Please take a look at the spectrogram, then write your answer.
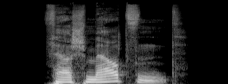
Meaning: present participle of verschmerzen
- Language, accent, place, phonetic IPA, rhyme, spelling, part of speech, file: German, Germany, Berlin, [fɛɐ̯ˈʃmɛʁt͡sn̩t], -ɛʁt͡sn̩t, verschmerzend, verb, De-verschmerzend.ogg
